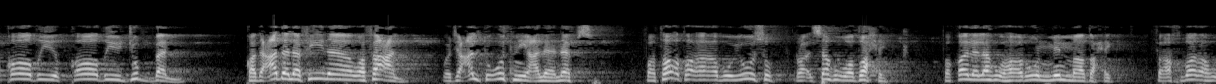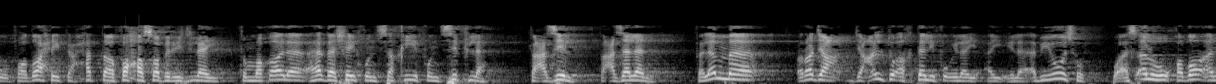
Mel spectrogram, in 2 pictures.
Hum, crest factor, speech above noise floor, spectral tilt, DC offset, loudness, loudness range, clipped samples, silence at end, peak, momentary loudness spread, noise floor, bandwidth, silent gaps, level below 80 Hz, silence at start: none; 18 dB; 31 dB; -4 dB/octave; under 0.1%; -17 LUFS; 3 LU; under 0.1%; 0 s; 0 dBFS; 12 LU; -48 dBFS; 6.6 kHz; none; -42 dBFS; 0 s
